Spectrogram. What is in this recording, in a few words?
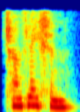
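"translation", British; Language, linguistics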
